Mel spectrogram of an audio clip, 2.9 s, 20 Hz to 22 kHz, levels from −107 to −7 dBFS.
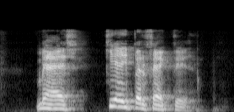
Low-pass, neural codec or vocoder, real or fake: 7.2 kHz; codec, 16 kHz, 16 kbps, FreqCodec, smaller model; fake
